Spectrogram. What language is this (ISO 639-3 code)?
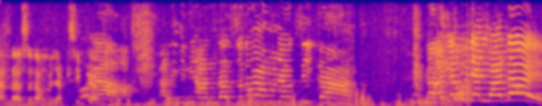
ind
